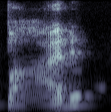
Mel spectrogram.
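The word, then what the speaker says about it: bahd: that stuff i remember i said bod i guess i was trying to say bud so like if you didn't know this and bod and is a uh it's spelled b-a-h-d and so that's actually uh it's actually um an east coast uh reference to bud like buddy you just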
